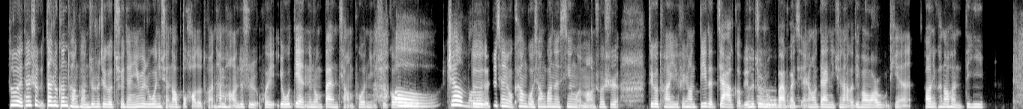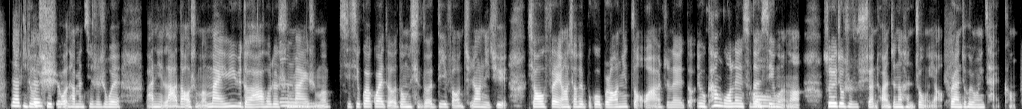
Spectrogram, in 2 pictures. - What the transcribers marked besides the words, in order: none
- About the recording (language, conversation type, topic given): Chinese, podcast, 你更倾向于背包游还是跟团游，为什么？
